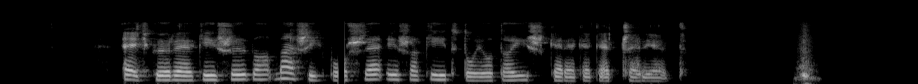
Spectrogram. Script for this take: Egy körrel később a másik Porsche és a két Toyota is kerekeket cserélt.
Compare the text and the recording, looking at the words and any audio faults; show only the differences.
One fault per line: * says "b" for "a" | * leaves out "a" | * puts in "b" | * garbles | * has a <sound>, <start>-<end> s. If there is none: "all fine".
* has a dropout, 3.4-3.4 s
* has a whoosh, 7.9-8.2 s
